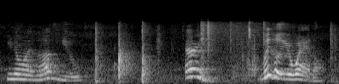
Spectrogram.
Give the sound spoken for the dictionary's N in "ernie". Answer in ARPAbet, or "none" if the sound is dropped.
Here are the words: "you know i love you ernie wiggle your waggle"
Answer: none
